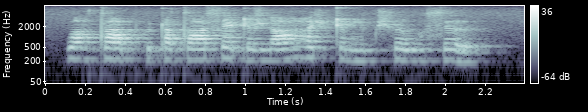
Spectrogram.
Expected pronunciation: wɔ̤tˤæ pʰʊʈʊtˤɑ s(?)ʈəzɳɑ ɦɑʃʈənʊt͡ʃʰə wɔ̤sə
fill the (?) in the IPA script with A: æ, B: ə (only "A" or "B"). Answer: A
